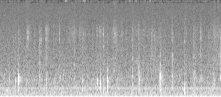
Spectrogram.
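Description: A small, hollow white cardboard box with a lid is held in both hands and tapped on its faces with the fingertips. Soft, short, hollow taps come at irregular intervals, with one firmer tap near the end, over a steady low hum.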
